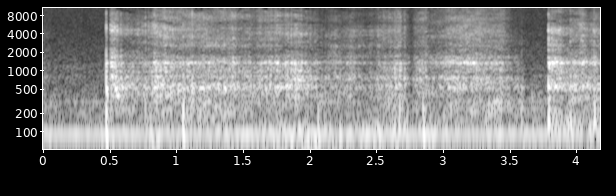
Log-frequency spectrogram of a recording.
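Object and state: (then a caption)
Cardboard box scratched with nails. Long painted nails scratch and rub the surface of a small, hollow, rectangular pink printed cardboard box held in one hand. A steady, dry scraping rasp runs throughout, broken by two sharper scratching onsets near the start and near the end.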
